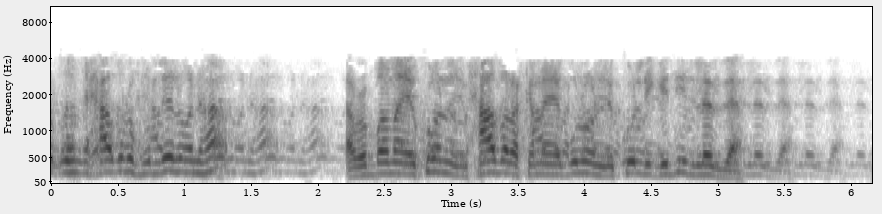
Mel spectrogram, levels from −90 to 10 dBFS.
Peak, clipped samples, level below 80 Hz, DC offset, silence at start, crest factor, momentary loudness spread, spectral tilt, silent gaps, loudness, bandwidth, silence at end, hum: -8 dBFS; under 0.1%; -82 dBFS; under 0.1%; 0 s; 18 dB; 16 LU; -9 dB/octave; none; -25 LUFS; 4.3 kHz; 0.05 s; none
